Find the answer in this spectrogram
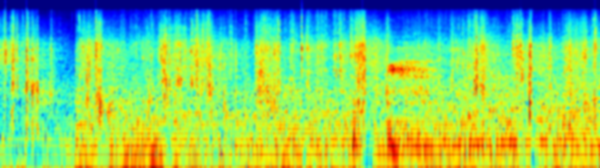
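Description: Paper and plastic wrapping being cut and torn off a glass bottle: a dense run of crinkling and tearing.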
